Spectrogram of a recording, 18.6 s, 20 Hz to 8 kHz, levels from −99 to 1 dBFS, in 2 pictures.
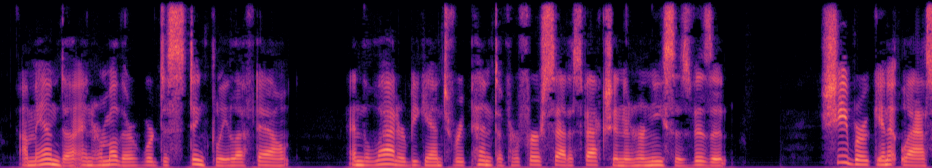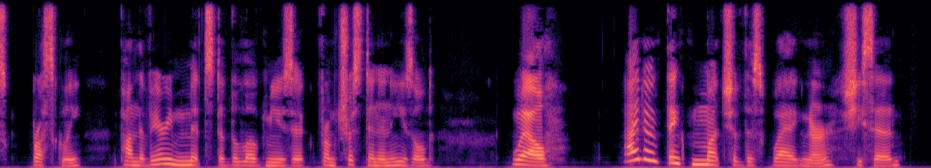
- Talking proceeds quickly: No, average, 160 wpm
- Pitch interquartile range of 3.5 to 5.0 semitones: No, average, 3.1 semitones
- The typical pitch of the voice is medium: Yes, medium, 170 Hz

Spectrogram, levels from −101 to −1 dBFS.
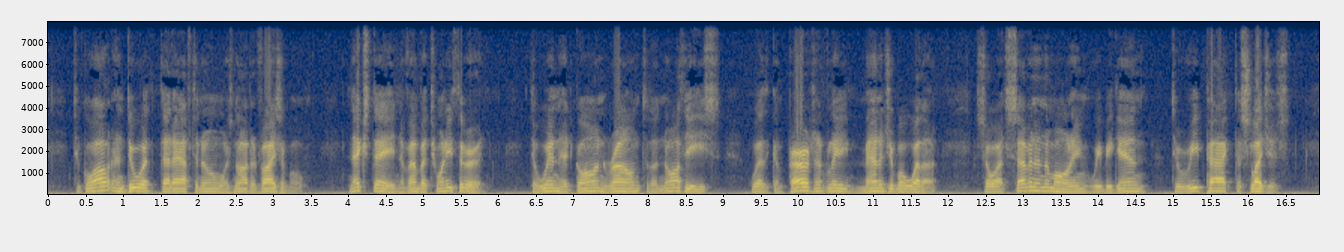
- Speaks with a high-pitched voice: No, low, 135 Hz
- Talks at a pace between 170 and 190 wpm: No, average, 140 wpm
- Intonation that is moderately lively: Yes, average, 3.5 semitones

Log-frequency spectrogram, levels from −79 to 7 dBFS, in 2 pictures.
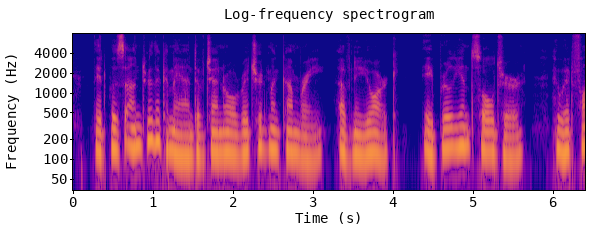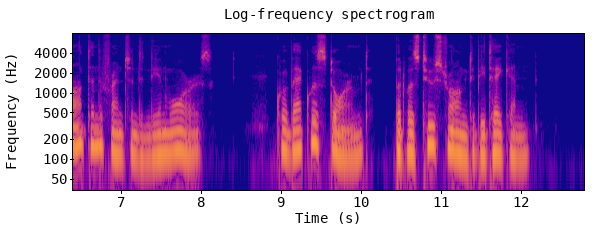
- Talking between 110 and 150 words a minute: No, average, 160 wpm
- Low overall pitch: Yes, low, 125 Hz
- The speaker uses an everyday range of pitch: Yes, average, 3.3 semitones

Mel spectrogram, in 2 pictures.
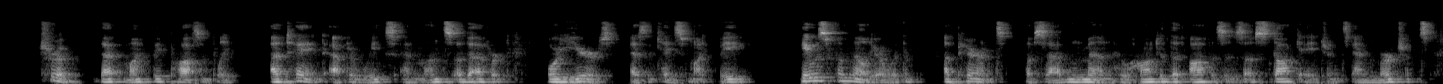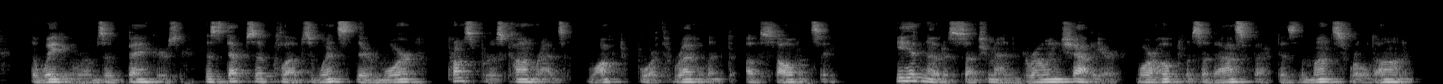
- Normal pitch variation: No, narrow, 2.2 semitones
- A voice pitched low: Yes, low, 115 Hz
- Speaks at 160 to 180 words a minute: No, average, 150 wpm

